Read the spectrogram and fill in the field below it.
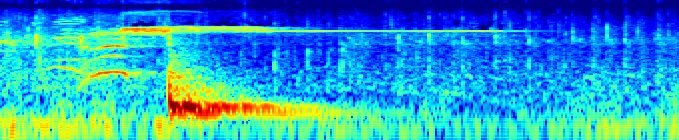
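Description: A referee's whistle blows one long shrill blast.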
